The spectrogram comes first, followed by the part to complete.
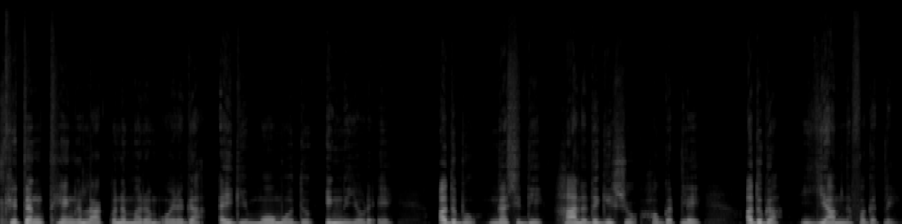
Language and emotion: Manipuri, neutral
